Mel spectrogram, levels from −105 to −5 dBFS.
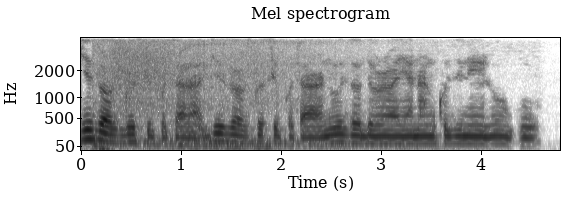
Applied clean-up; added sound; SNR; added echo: none; Boom; 15 dB; none.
